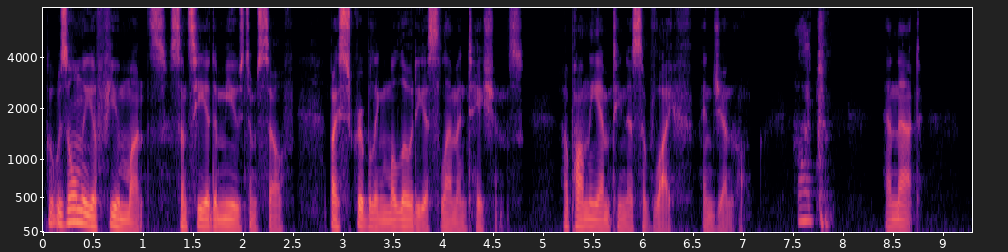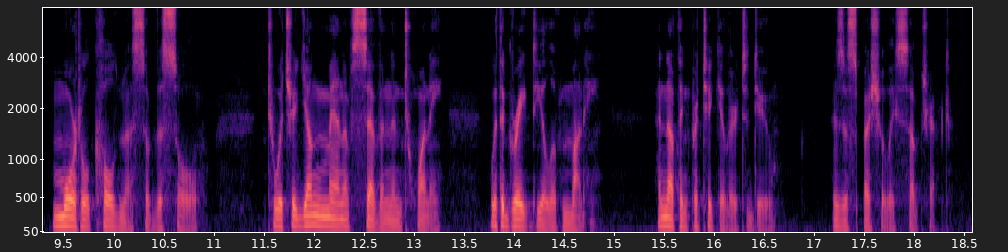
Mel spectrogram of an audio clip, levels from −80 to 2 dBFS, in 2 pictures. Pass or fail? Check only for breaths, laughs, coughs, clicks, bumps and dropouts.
fail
